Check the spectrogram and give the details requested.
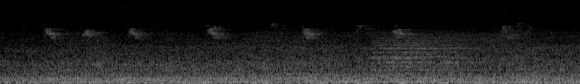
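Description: A small bird chirping repeatedly, short high chirps about twice a second, over a steady low background rumble.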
